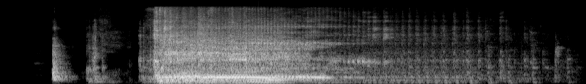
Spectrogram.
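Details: Boa Ski 1969/1970 barn-find snowmobile, sat 30+ years, gravity-fed from a lawn tractor tank into the carb. A couple of short pull-over bursts, then it fires into a loud, rough two-stroke run that settles down; it starts.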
